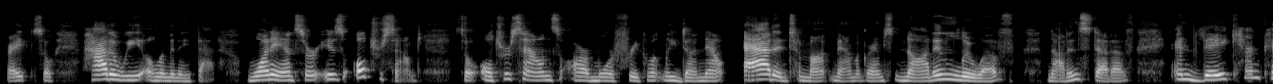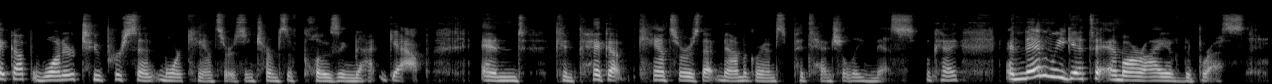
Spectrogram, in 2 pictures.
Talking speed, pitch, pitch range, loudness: 155 wpm, 185 Hz, 165-220 Hz, -22 LUFS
